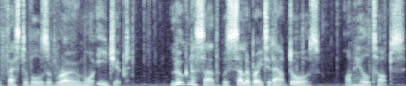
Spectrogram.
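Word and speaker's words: Lughnasadh: Lugnasad, pronounced Lunasar, the Celtic festival honoring Lug, the god of light, craftsmanship, and war. Unlike the grand temple festivals of Rome or Egypt, Lugnasad was celebrated outdoors, on hilltops, in fields, and by sacred wells.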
